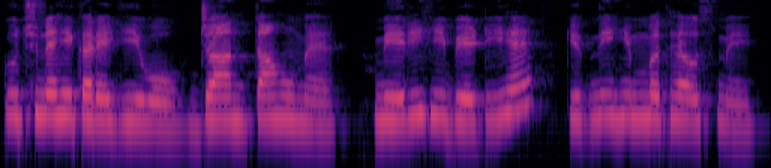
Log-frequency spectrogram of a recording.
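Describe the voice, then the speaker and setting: A woman's voice: sits high, fairly even intonation, moderate pace, darkish tone, natural voice. A woman voicing a strict, stubborn middle-aged father in a cartoon. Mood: stern. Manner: stern, stubborn, lecturing. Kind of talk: cartoon voice acting.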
